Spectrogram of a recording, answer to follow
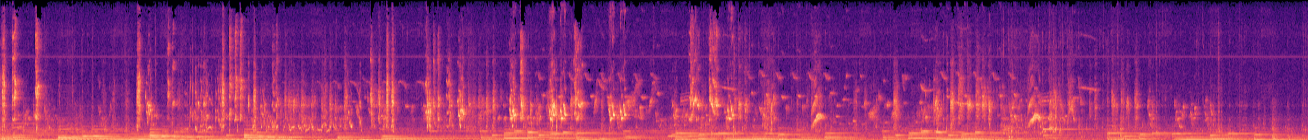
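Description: A flock of budgerigars chattering in quick, high chirps and squawks, busiest around the middle, over slow background music with long held notes.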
